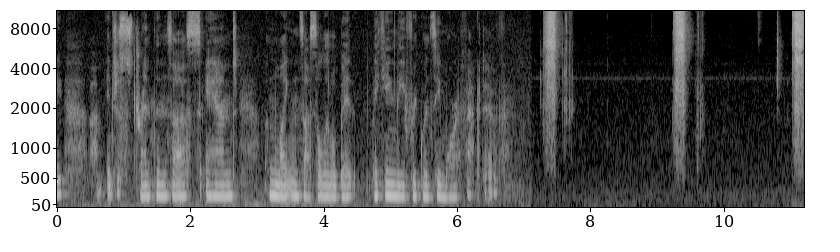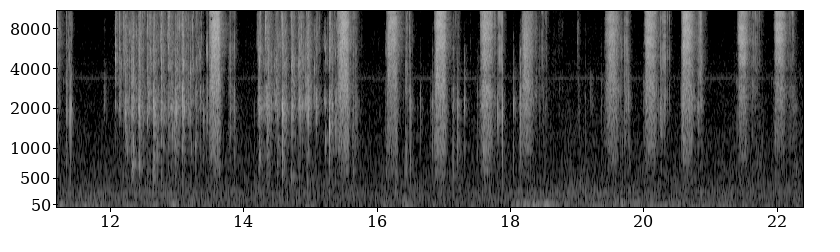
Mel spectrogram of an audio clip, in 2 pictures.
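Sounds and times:
speech: 0.0 - 7.6
bits being peeled off: 10.8 - 22.3.

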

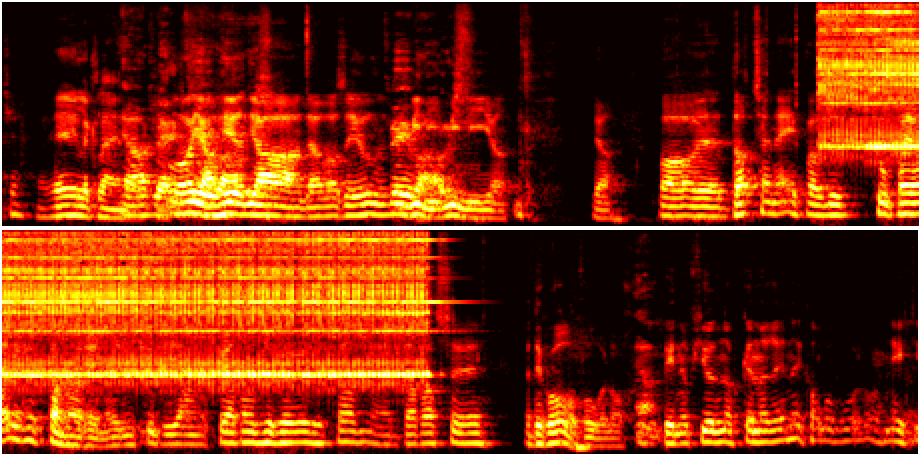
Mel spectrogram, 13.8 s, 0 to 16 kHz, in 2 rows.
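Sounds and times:
speech: 0.0 - 13.7
shrill alarm clock ringing: 6.1 - 10.5.

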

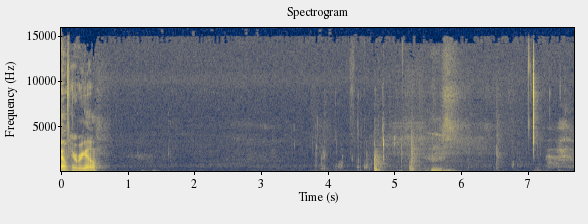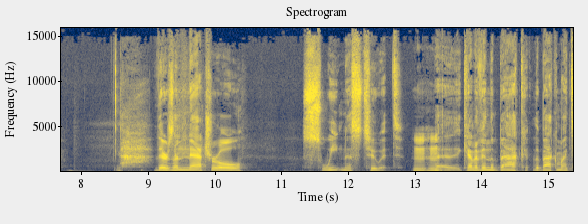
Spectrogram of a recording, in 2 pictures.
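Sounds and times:
speech: 0.0 - 0.7, 8.5 - 10.5, 11.3 - 15.3
someone sipping hot coffee with slurping and lip-smacking: 3.5 - 5.9.

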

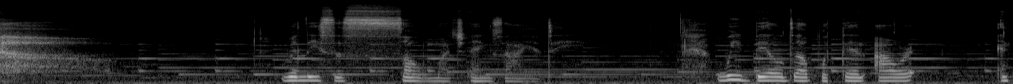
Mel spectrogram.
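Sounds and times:
breathy exhale like a deep relaxing sigh: 0.0 - 1.1
speech: 2.8 - 5.7, 7.2 - 9.2, 10.0 - 10.1.

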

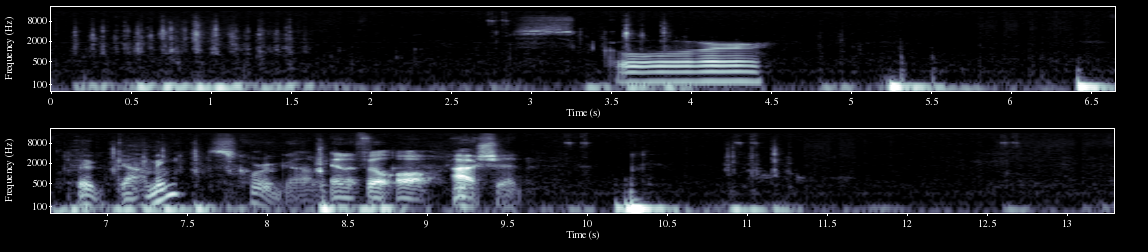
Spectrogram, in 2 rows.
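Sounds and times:
typing on a computer keyboard: 0.0 - 1.7, 2.7 - 4.2, 6.7 - 8.8, 9.8 - 11.5
low hum: 1.1 - 13.2
speech: 3.5 - 4.5, 6.8 - 9.7
heavy thump: 5.2 - 5.8, 6.4 - 6.8.

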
